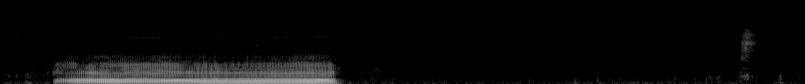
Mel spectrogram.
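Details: One long, low, fluttering rumble of about three seconds from a sleeping dog, then a quiet room: dog snoring.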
